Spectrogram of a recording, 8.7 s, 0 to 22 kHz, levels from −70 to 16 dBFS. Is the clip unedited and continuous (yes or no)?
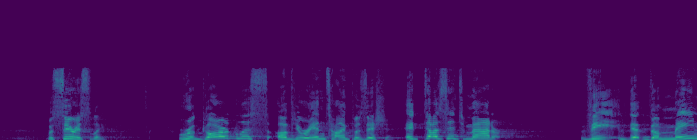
yes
